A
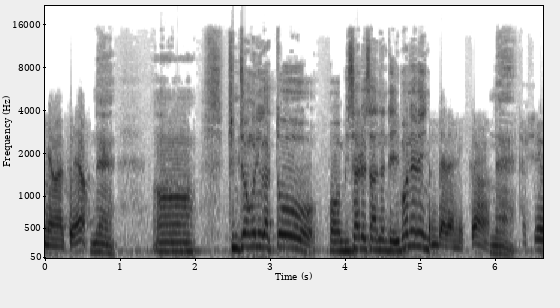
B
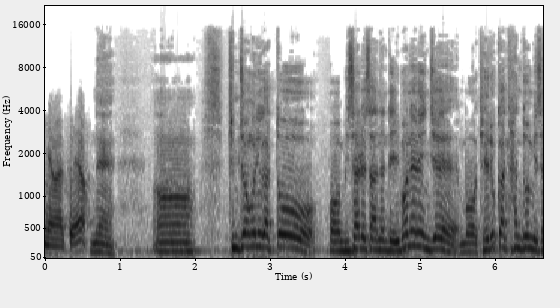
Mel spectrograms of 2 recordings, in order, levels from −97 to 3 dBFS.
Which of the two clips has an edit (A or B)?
B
